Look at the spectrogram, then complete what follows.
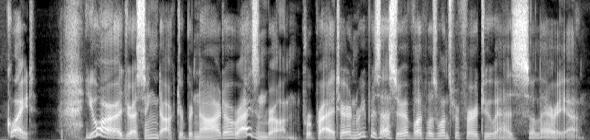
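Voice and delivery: patient, polite, in no hurry; old doctor. Acted. Old doctor to silent Ras, high and courteous.

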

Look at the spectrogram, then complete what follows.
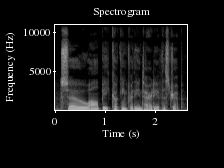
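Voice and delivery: plain reading voice

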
